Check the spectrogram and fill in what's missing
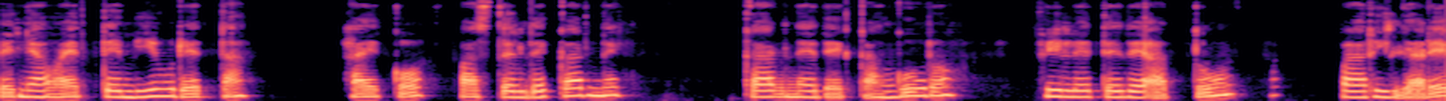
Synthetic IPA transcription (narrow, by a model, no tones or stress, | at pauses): peɲãwet̪ẽmbiuɾet̪a | haeko | past̪eld̪ekaɾne | kaɾned̪ekaŋɡuɾo | filet̪ed̪eʔa̰t̪um | paɾiʎaɾe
